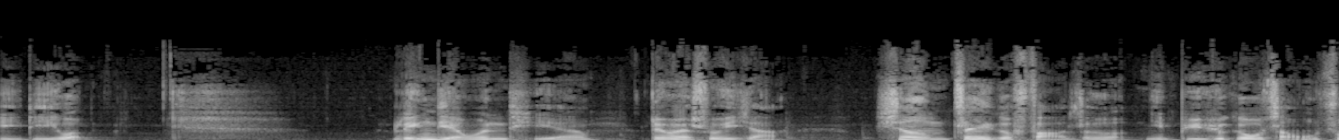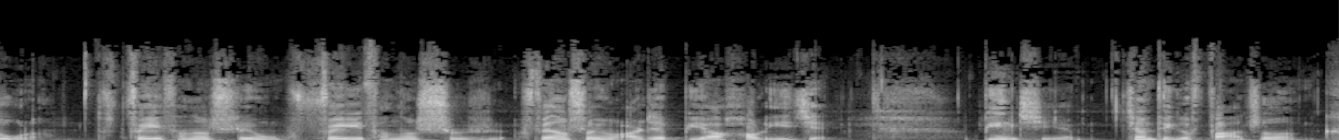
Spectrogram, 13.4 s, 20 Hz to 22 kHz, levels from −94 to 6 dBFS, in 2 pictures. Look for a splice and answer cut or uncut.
cut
